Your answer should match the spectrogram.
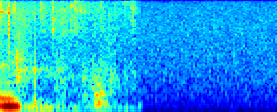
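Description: A man's short spoken "nej" at the very start, fading to a faint trace, then the recording falls to dead silence about a second in.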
